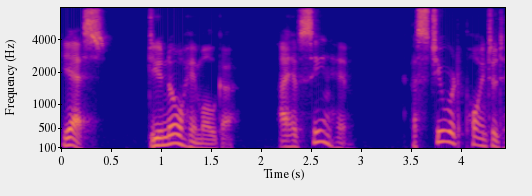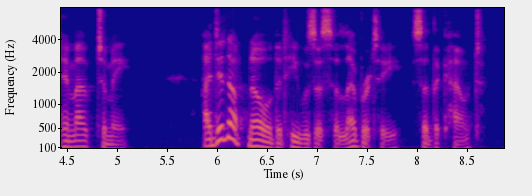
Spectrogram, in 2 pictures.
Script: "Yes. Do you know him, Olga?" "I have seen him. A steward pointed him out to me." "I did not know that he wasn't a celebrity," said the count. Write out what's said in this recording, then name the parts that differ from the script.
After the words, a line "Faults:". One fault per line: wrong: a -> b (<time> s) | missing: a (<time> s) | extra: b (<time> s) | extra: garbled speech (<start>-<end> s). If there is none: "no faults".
"Yes. Do you know him, Olga?" "I have seen him. A steward pointed him out to me." "I did not know that he was a celebrity," said the count.
Faults:
wrong: wasn't -> was (6.8 s)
